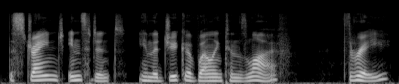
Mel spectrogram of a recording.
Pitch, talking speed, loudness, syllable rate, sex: 180 Hz, 150 wpm, -19 LUFS, 4.6 syllables/s, female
